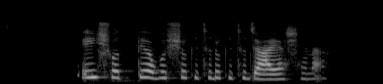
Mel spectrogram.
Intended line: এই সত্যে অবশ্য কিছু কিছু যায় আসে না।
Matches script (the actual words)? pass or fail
pass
